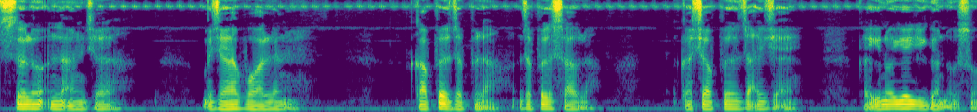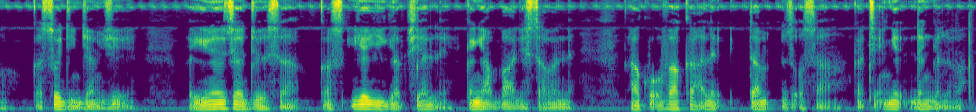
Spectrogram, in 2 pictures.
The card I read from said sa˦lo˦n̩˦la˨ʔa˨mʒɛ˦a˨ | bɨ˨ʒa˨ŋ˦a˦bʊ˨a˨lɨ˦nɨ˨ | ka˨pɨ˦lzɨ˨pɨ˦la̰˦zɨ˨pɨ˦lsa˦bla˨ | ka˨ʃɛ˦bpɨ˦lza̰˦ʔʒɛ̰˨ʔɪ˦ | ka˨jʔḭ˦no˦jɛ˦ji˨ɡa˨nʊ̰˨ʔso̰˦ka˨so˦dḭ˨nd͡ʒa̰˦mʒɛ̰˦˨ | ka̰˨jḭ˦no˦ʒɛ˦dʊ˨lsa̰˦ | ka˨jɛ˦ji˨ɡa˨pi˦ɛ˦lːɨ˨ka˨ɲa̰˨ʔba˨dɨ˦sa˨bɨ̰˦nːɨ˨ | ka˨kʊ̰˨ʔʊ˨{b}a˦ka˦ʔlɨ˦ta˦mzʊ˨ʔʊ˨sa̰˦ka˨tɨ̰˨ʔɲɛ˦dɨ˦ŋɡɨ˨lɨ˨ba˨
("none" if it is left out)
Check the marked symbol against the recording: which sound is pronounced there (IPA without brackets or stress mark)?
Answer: v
